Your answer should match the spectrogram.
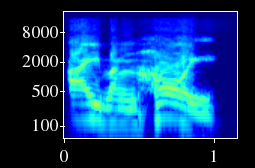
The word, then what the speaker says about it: Haivanjoe: originalmente el nombre se escribe ivane pero se pronuncia Ivan hoy y el escribano cuando me registró las oficial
